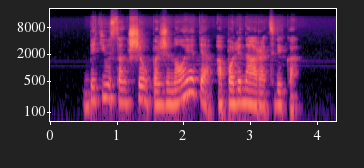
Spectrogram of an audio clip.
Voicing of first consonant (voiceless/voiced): voiced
